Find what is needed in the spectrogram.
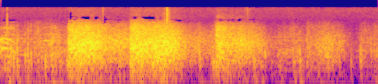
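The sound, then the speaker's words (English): Gunfire from a hilltop: a few heavy, rough bursts of shots that run into one another, loud and broad, over a steady dull background. “Then the masked man and Tonto reopened fire. Now they've got horses and guns. Yes, and they've seen the flashes of our guns. They know the shots came from this hill.”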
